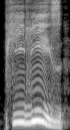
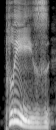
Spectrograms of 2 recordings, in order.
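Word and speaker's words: please: تلفظ پلیز دقت بکنید خیلی از زبان آموزا به اشتباه تلفظ میکنن پلیز یا پلیز این دو تلفظ اشتباهه تلفظ درست به این صورته پلیز بین پی و ال صدایی وجود نداره پلیز لطفا یعنی لطفا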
